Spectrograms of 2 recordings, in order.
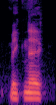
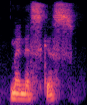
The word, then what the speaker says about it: meniscus: He y I'm pretty sure to ACL or Mcn Mcnick. How do you say it? Meniscus.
